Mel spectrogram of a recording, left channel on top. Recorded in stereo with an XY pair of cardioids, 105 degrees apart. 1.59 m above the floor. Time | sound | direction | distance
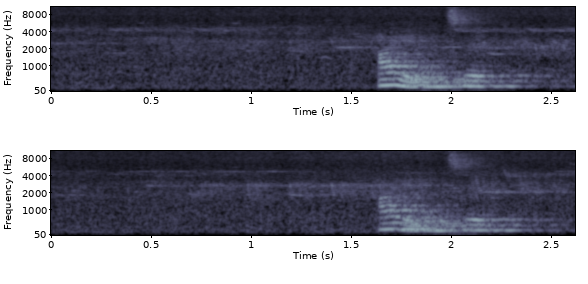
1.6 | a woman speaking | 60° left | 1.4 m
